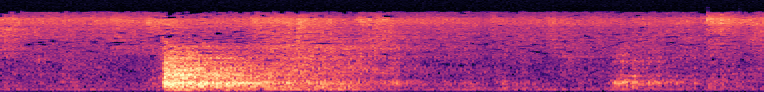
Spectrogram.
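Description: A chord rings out on an organ in an echoing hall and slowly fades.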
